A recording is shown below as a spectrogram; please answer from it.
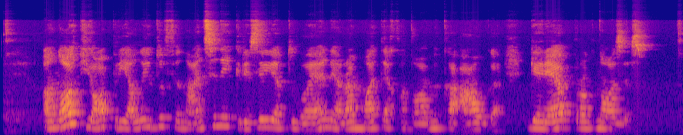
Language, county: Lithuanian, Kaunas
